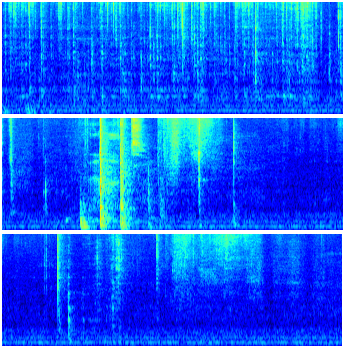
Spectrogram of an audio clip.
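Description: Paper and craft tools handled on a cutting mat: light clicks and paper rustles, with a short cluster of sharper clicks and clatters about four seconds in.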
